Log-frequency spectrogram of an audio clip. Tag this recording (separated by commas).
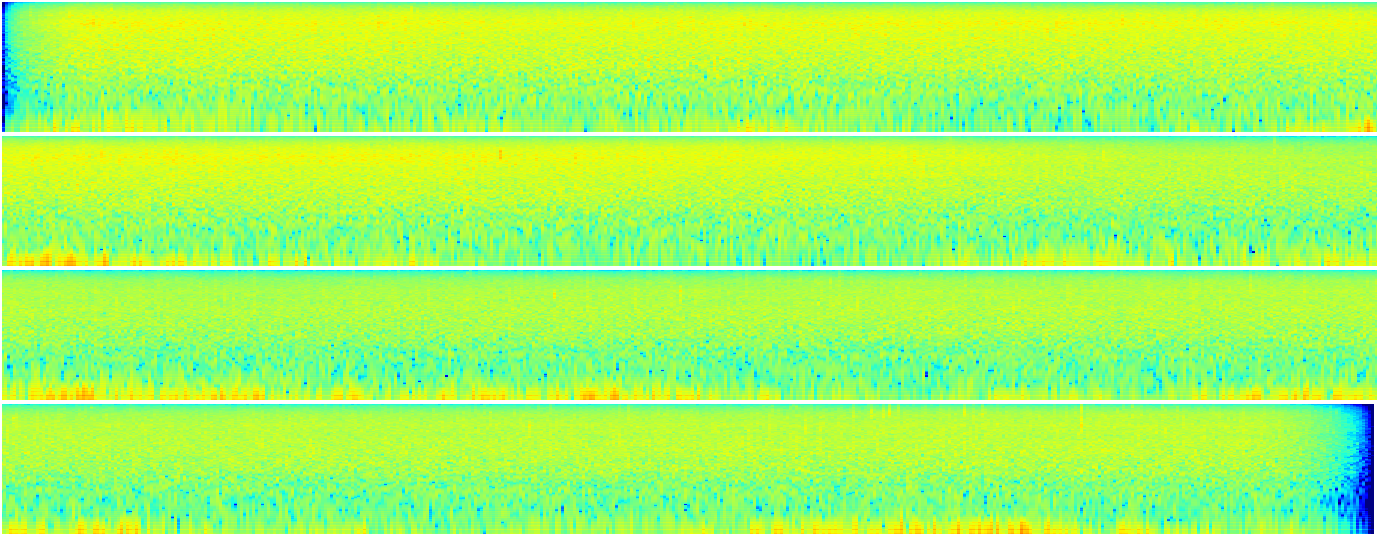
Water, Rain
